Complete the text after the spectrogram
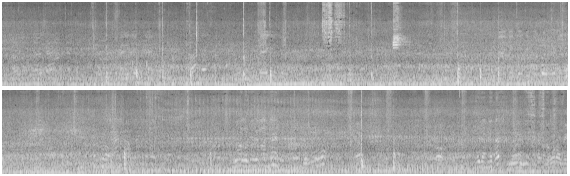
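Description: A heavy knife chops through fish on a wooden board with sharp knocks.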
